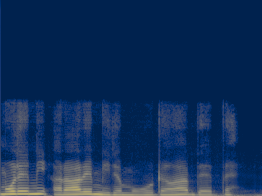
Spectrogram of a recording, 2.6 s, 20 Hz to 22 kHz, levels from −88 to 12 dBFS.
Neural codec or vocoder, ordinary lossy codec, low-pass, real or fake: codec, 24 kHz, 1.2 kbps, DualCodec; none; 10.8 kHz; fake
